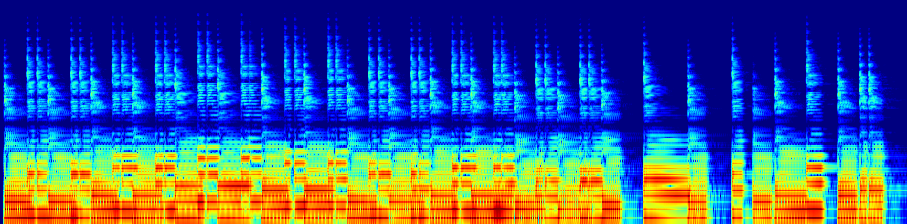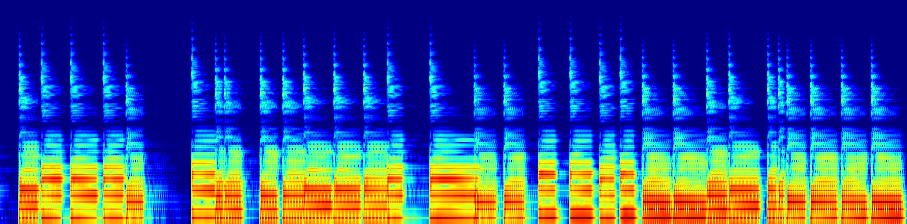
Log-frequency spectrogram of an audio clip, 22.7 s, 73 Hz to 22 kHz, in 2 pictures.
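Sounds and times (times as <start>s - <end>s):
digital bass on a Kurzweil K2000 synthesizer: 0.0s - 22.6s.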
